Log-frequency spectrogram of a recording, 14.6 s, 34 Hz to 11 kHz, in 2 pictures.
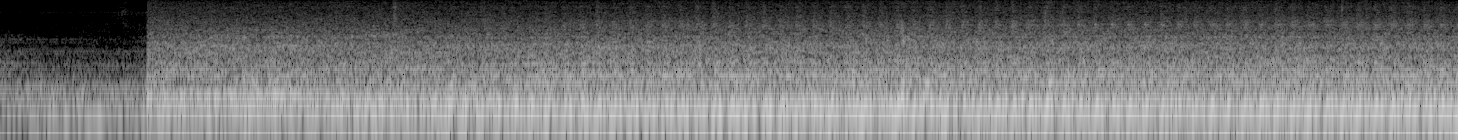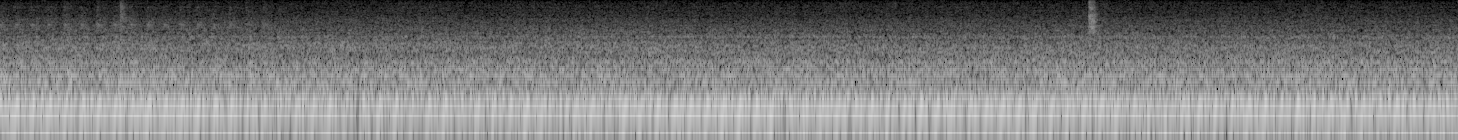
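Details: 1967 Rolls-Royce Silver Shadow started with the owner under the car, hunting a transmission fluid leak: a steady, deep, even idle with a soft regular pulse and no knocks or rattles. The leak drips down and is not too bad.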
